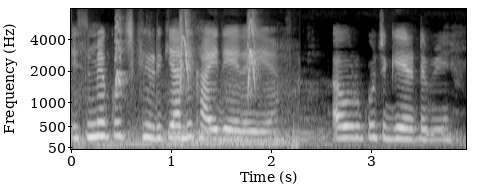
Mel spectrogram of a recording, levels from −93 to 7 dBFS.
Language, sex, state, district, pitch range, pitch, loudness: Hindi, female, Uttar Pradesh, Saharanpur, 220-260 Hz, 245 Hz, -15 LUFS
